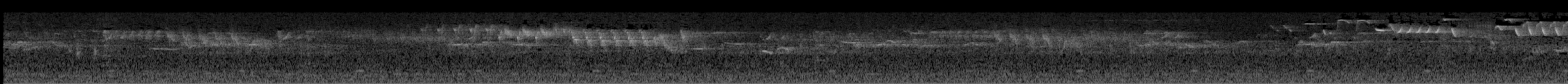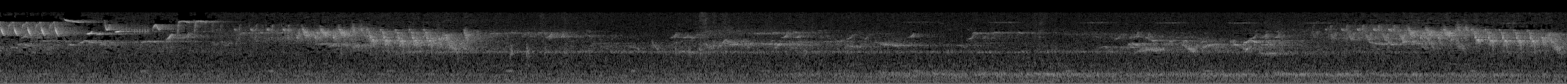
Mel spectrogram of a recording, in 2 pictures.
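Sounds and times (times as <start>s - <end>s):
birds chirping: 0.0s - 31.3s.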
